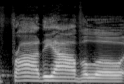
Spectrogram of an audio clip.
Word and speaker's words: fra diavolo: Lobster fra diavolo. Lobster fra diavolo.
